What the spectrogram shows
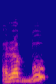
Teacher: ये शदीद का आया साइन, तो इसको हम 2 मर्तबा पढ़ेंगे। बा होंठों से अदा होगा। रा फता बा सुकून, रब बा दम्मा बू, रब्बू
